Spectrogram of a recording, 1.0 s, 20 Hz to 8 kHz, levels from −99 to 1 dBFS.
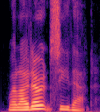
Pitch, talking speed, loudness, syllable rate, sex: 205 Hz, 300 wpm, -18 LUFS, 6.4 syllables/s, female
